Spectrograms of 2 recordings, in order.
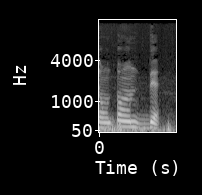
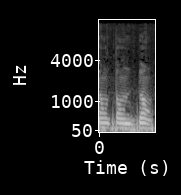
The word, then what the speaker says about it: entendent: On ne prononce pas le ENT parce qu'on a un verbe.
